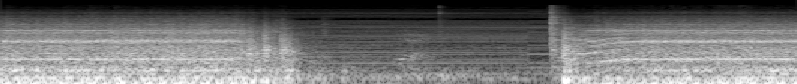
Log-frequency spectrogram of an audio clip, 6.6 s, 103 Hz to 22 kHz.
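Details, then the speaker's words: FV432 troop carrier diesel, long-sitting, first start attempt with air filters refitted: heavy diesel rumble drops to near silence for about two seconds, then picks up again; it starts and shuts off. "pop it back she starts and shuts off"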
